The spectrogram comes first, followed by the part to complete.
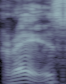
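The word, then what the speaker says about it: réis: the Portuguese pennies or Rays pronounced rays are prodigious it takes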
